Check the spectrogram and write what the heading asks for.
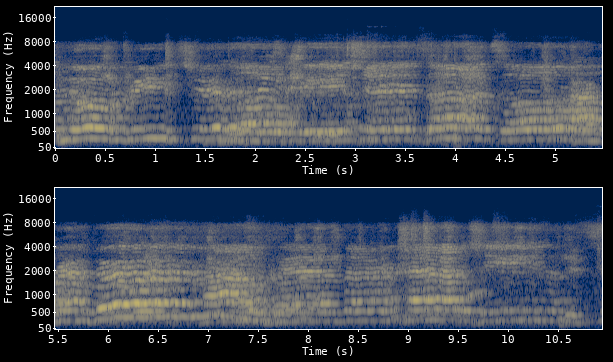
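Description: A woman singing unaccompanied, holding notes that bend and slide in pitch, with no instruments behind her.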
